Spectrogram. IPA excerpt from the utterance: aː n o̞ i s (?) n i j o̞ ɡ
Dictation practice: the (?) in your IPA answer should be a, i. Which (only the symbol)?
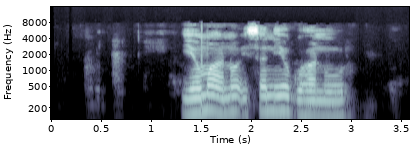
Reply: a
